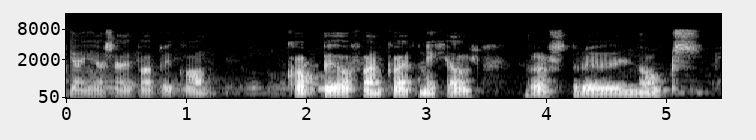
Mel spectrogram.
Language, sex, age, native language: Icelandic, male, 13, Icelandic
